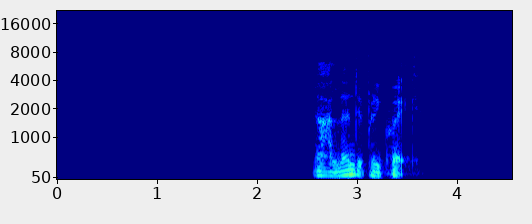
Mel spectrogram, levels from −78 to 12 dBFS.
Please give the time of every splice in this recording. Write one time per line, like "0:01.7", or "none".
none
